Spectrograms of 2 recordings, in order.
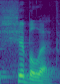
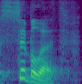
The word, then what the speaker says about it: Shibboleth: And if they said no, then they would say to him, "Well, then say the word Shibboleth," which means stream or flowing stream, right? And they would say Sibboleth because they couldn't pronounce it right. They couldn't say the sh. They said s.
